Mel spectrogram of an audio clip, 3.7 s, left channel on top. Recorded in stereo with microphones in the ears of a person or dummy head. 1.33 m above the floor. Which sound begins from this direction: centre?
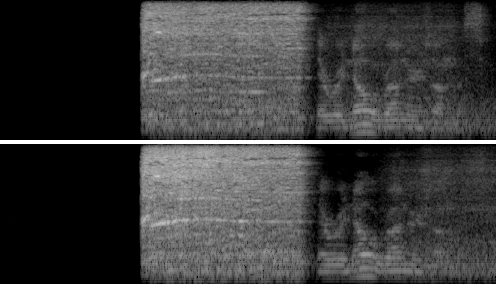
A scream, at 1.1 s.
